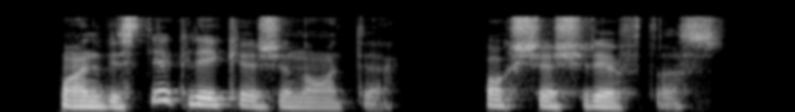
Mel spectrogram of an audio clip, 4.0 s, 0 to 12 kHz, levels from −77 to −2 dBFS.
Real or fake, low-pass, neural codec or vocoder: real; 7.2 kHz; none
